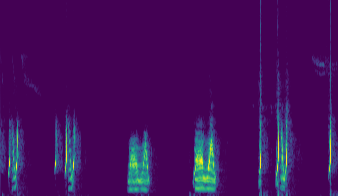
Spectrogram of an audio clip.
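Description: Common quail giving sharp, liquid two- and three-note whips alongside a pair of longer, nasal, buzzy notes, all within about five seconds.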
